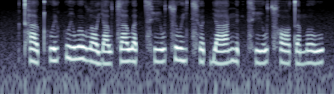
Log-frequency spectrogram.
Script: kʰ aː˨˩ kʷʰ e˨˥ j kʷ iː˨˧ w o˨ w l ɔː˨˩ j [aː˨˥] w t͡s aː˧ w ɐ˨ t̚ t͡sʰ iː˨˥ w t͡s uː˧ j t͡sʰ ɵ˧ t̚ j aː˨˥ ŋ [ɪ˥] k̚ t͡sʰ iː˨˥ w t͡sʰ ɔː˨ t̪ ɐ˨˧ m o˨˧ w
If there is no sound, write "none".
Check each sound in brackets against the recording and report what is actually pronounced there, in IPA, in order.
aː˨˩, ɪ˧

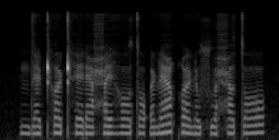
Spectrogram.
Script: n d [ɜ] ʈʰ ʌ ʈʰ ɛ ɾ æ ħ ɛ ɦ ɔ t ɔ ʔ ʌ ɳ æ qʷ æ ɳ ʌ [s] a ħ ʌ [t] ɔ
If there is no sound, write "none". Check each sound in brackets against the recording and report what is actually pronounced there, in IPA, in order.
æ, sʷ, t

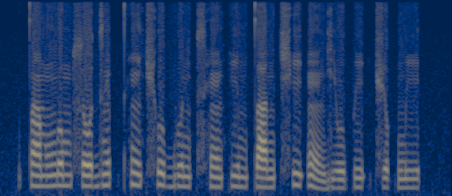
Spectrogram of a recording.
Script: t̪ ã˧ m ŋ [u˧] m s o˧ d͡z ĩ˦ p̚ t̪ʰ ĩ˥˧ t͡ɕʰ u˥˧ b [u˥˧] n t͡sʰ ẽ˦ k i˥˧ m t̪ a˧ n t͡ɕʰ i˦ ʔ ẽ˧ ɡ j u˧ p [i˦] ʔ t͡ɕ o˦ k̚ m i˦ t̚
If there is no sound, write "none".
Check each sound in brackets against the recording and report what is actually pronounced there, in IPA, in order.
o˧, u˥˧, i˦

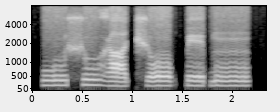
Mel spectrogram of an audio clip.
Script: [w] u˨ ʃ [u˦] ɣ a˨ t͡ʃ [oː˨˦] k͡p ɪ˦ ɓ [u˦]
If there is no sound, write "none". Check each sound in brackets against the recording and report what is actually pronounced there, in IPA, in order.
w, u˦, oː˨˦, ũ˦

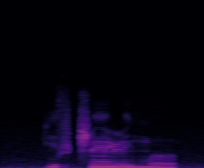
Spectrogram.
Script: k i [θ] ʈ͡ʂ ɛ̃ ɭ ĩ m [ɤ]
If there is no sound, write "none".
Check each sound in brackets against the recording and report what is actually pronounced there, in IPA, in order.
z, ɤ

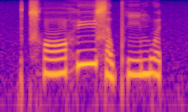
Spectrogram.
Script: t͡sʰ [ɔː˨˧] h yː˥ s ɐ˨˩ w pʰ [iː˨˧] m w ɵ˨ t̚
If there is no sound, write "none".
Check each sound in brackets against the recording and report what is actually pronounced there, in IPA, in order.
ɔː˨˧, iː˨˧

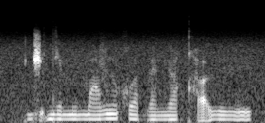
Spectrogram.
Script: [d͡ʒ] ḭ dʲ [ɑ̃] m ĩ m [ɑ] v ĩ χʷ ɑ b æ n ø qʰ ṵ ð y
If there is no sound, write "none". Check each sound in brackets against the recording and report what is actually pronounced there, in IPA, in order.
d͡ʒ, ɑ̃, ɑ

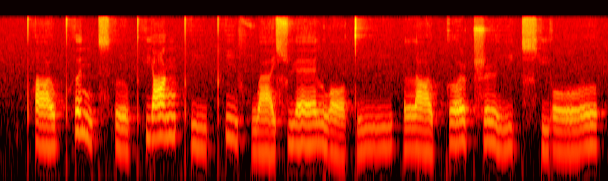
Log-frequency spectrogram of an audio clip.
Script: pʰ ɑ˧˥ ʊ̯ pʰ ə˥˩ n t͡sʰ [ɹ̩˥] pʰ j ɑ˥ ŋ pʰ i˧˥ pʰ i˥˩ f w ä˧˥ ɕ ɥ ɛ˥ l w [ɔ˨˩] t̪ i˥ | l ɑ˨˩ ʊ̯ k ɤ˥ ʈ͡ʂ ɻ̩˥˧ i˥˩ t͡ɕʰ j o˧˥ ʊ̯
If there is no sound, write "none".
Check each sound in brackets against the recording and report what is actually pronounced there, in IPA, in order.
ɹ̩˨˩, ɔ˨˩

